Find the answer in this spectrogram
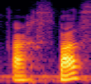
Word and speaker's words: Aarsbos: Aarsbos is how you say.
